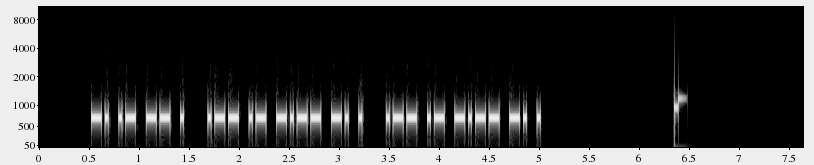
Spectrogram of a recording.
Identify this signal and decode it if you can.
Morse code, heard as a keyed tone, about 36 wpm, 700 Hz. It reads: NAME WAYNE WAYNE
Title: Practice QSO - Exchange 1 - Beginning - 35wpm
